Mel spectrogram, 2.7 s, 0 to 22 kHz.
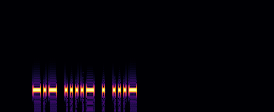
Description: Morse code, heard as a keyed tone, about 46 wpm, 700 Hz. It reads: K4EV
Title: USA Call Signs - 4 Characters - 45wpm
